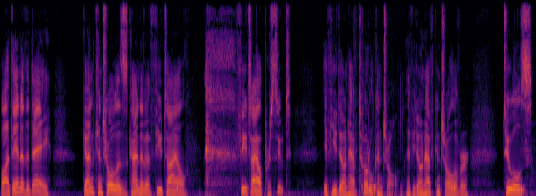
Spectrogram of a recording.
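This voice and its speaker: Quick, wry male podcast host. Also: fairly high pitch, no room sound. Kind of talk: casual conversation.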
